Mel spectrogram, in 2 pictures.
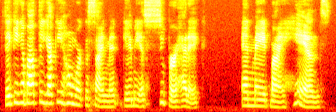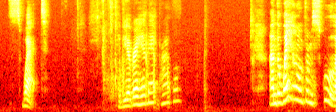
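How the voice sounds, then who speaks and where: A woman reading a children's book aloud expressively, drawing out words for emphasis and adding asides for young listeners. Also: medium pitch. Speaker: storytime reader, teacher-like host.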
